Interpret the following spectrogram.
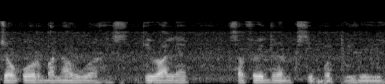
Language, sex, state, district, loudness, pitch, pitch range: Hindi, male, Madhya Pradesh, Umaria, -20 LUFS, 90 Hz, 85-95 Hz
